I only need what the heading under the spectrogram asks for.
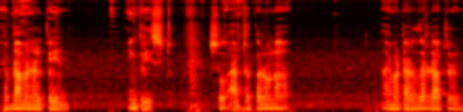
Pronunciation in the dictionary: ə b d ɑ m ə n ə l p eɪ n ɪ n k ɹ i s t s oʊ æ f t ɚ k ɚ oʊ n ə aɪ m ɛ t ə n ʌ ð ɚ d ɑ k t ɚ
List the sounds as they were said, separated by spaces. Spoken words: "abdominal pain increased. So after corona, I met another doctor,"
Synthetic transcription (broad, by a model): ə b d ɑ m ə n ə l p eɪ n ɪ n k ɹ i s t s oʊ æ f t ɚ k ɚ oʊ n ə aɪ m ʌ t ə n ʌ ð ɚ d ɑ k t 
